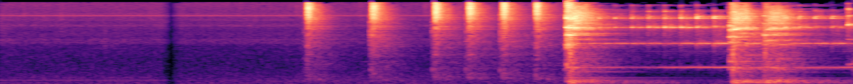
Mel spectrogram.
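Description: Low room hum for about three seconds, then six drumstick clicks counting the band in, two slow and four quicker. The percussion ensemble then comes in loud together: drum kit with cymbal crash, marimba, xylophone, vibraphone, bells and bass guitar playing a metal-song arrangement.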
